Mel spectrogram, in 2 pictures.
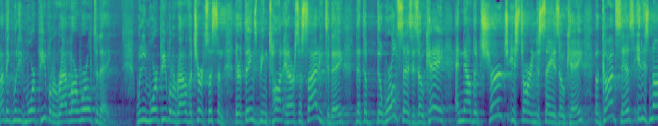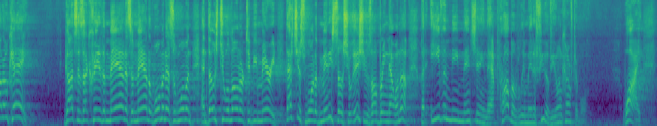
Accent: the South, United States

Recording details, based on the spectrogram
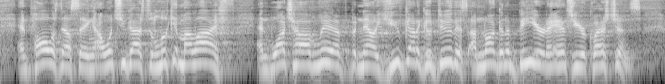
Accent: Tennessee, United States; also born or lived in Santa Fe; And I'm from Tennessee, but I lived out west for about 7 years in Santa Fe.

